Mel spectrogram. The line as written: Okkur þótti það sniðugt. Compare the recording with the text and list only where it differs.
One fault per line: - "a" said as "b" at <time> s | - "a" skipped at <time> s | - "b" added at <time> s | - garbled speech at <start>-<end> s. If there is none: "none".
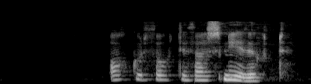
none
